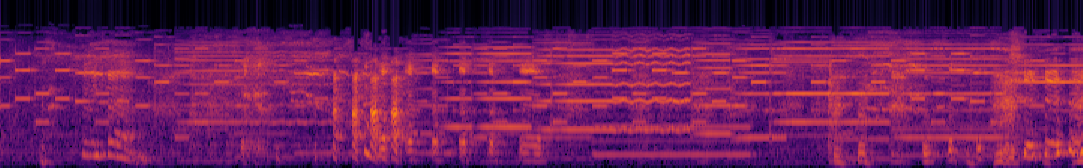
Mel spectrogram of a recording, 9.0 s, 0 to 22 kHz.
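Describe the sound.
The moon theme from the NES game DuckTales plays steadily, a bright, bouncy 8-bit melody with beeping square-wave notes stepping up and down over a simple bass line, with a few brief bursts of people talking over it.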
